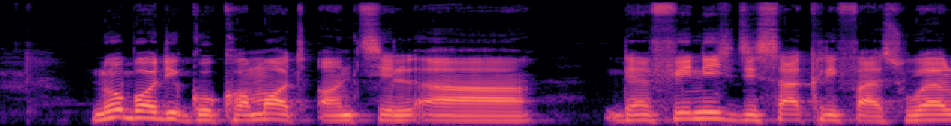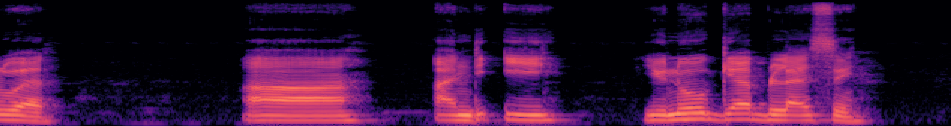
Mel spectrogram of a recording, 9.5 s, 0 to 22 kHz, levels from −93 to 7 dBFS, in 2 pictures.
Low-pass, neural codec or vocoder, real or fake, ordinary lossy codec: none; none; real; none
